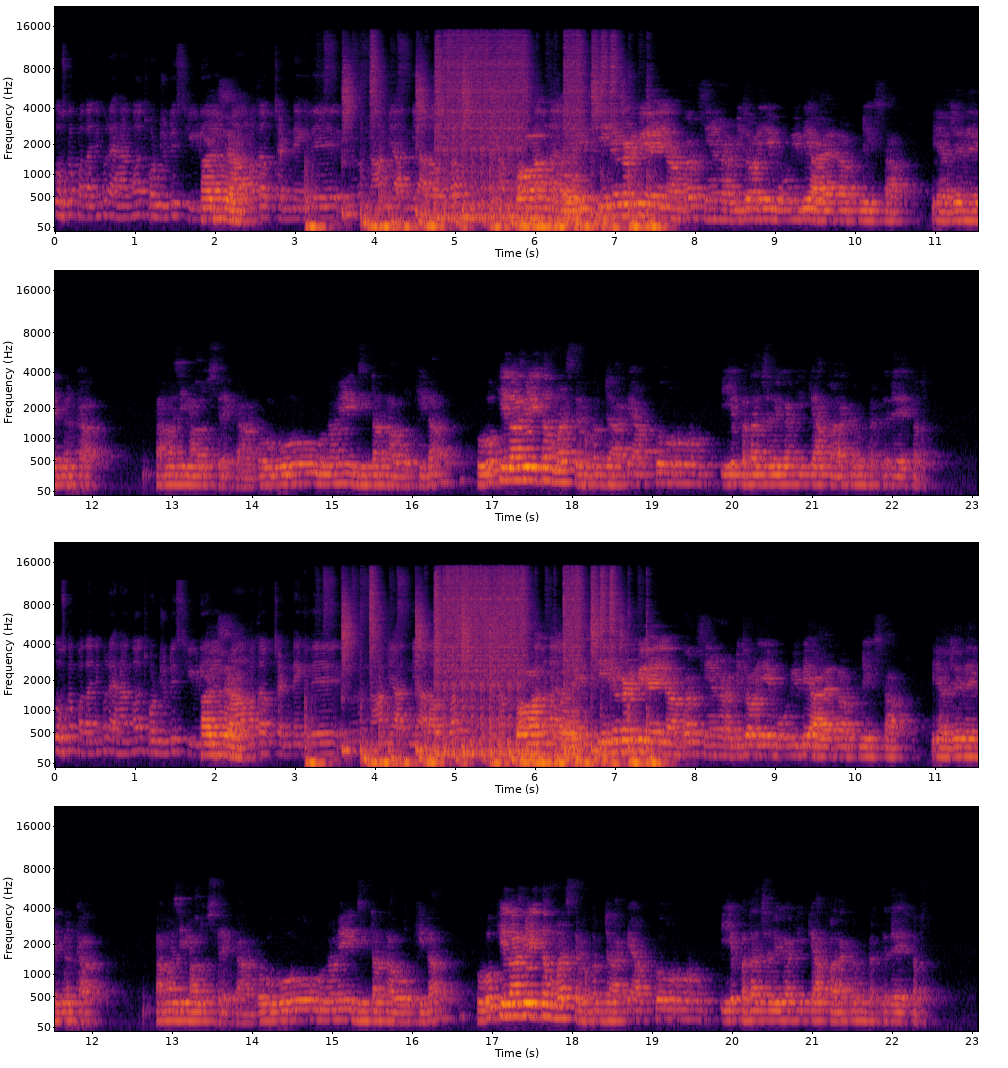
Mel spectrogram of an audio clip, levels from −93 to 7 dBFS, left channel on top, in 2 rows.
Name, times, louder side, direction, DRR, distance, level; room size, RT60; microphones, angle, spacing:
voice 1, 0.0-6.6, right 1 dB, 25° right, 0 dB, 1.6 m, -37 dB
voice 2, 1.8-2.4 5.8-10.6 11.0-12.1 12.8-16.4 16.8-22.4, right 1 dB, 45° right, -1 dB, 1.1 m, -29 dB
sound 1, 3.1-7.5, right 1 dB, 65° right, 1.9 m, -27 dB
9.0 x 5.0 x 3.9 m, 0.70 s
head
